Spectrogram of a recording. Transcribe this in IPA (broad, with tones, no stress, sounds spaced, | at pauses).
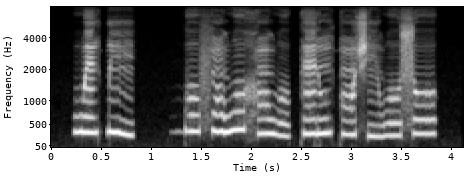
w ɛ̃˦ k͡p ĩ˦˨ | ɡ͡b o˦ f ɔ̃˦ w o˦ h ɔ̃˧ w o˨ k ɛ̃˧ ɾ ũ˧ k ɔ̃˧ ʃ ĩ˨ w o˧ s o˦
